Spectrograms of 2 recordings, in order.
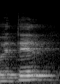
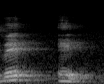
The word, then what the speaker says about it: Betel: Muchas veces nosotros lo pronunciamos rápido, Betel, pero podemos ver que en la pronunciación hay una pausa al medio, es Betel, ¿sí?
